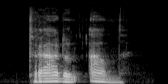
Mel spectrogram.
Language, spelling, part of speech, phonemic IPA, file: Dutch, traden aan, verb, /ˈtradə(n) ˈan/, Nl-traden aan.ogg
- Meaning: inflection of aantreden: 1. plural past indicative 2. plural past subjunctive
